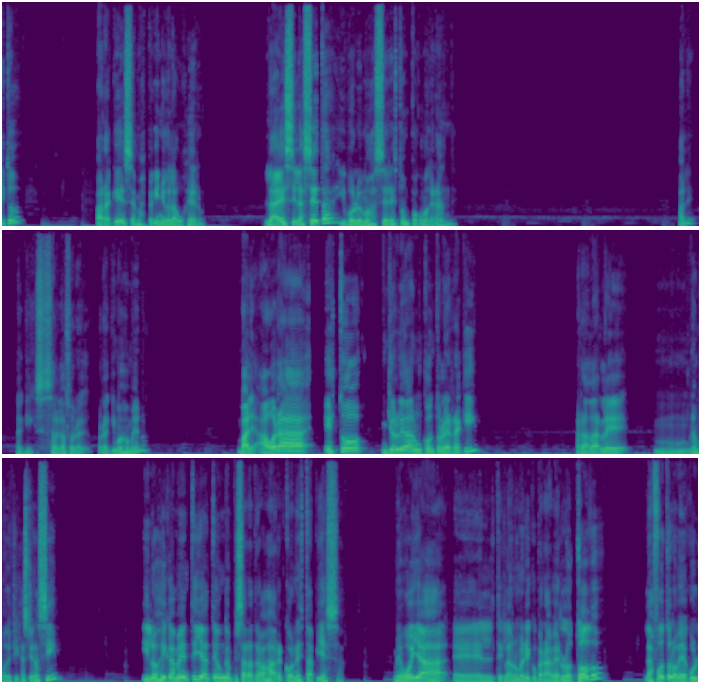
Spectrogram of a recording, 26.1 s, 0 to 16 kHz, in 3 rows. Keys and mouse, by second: 1.4-2.8 middle drag, 5.4 middle click, 6.6 click, 7.5 middle click, 9.2-10.7 drag, 10.7-11.8 middle drag, 13.4 middle click, 18.8 shift+middle click, 19.2-20.2 drag, 20.7 right click, 21.1 alt+shift+right click, 22.8 KP_Divide, 24.7 middle click.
